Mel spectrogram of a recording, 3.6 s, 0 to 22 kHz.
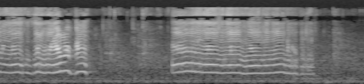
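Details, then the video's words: Sakura, a female otter kept as a pet, vocalizing while eating: two drawn-out, high, steady whines with rich overtones, the first about one second, the second longer and slightly wavering, separated by a short quiet gap. "食事をする３分間「にゃむにゃむ語」で喋り続けながら食べるカワウソ Otter eating while talking continuously"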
